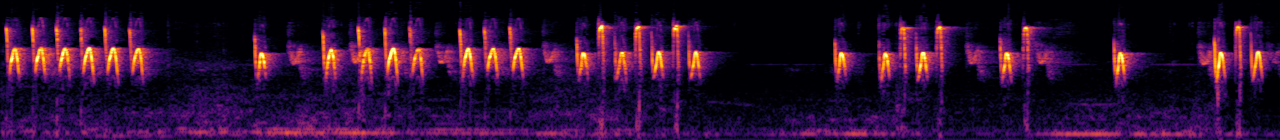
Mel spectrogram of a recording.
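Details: Singing bar-winged prinia delivering ngebren-style bursts meant to draw other prinias into song: quick trains of bright, high chirps broken by short gaps, with a faint low hum underneath.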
